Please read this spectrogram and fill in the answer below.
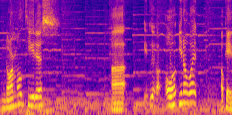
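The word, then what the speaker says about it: Tidus: pretty a vine equivalent how people pronounce his name Titus Titus I still don't know which one is right it's tight right like cloud squall tide like detergent or whatever laughing so laughing his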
